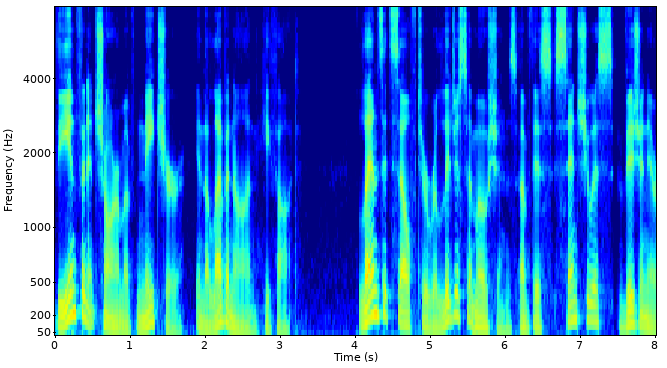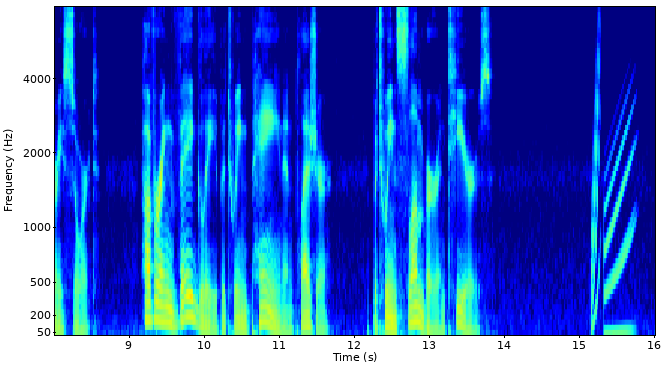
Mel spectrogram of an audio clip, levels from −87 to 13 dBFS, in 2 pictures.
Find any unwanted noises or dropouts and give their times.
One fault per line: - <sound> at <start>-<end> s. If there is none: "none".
- chirp at 15.1-15.8 s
